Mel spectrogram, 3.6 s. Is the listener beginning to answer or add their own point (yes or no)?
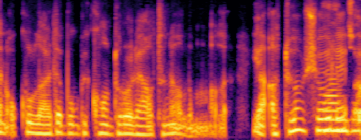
no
